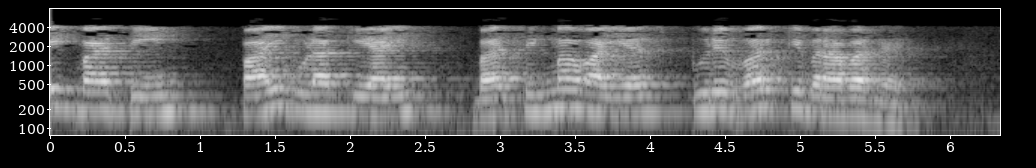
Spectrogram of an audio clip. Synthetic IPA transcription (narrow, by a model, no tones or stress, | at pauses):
eːk̚baːɾt̪iːnpaːiɡʊɭakijaːibaːsɪɡmaʋaːijəspuːɾeʋɐɾɡkebɐɾaːbəɾɦɛ̰ː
